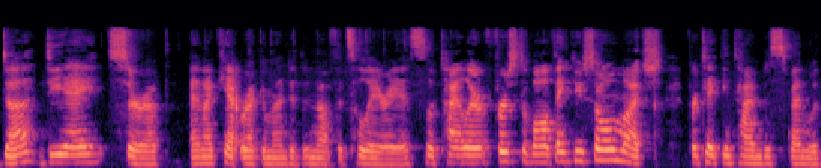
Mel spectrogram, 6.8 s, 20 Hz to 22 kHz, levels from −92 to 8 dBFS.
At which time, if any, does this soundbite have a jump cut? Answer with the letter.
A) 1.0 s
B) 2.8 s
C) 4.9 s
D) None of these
D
